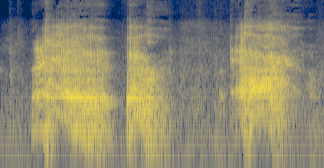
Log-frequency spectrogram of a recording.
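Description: An elderly man's hard, hoarse coughing fit: three long hacking coughs, the first and last about a second each, with a shorter one between.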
